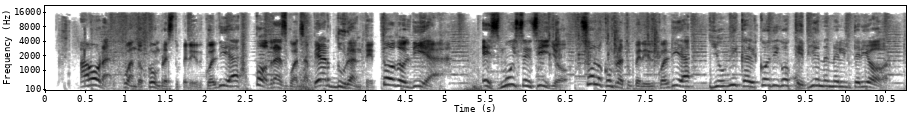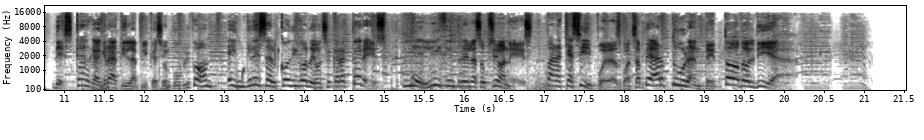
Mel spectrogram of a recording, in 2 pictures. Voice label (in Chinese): 西班牙男声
